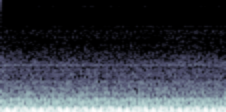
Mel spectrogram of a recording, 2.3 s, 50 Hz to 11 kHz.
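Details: Cummins 6.7 ISB diesel in a school bus conversion after ECM swap (fixing intermittent failure, worse at full throttle): steady, even low rumble at idle, no knocks or misses; engine healthy, though oil pressure reads implausibly high, sensor suspected.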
